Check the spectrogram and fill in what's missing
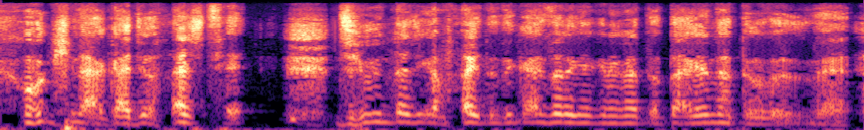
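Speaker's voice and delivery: talking through a laugh; amused retelling. Real, not acted. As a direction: laugh as you recount the near-disaster. Laughs while retelling a money disaster. (笑いまじりに語る)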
